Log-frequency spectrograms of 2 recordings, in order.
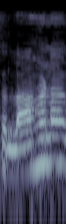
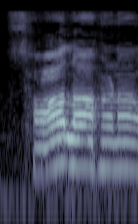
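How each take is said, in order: First: The first vowel is short. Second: The first vowel is long. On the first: The speaker calls it wrong. "ਆਮ ਨਾ ਸਲਾਹਣਾ ਕਹਿ ਜਾਂਦੇ" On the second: The speaker calls it right. "ਸੱਸੇ ਦਾ ਕੰਨਾ ਦੀਰਘ ਲਾ ਕੇ"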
